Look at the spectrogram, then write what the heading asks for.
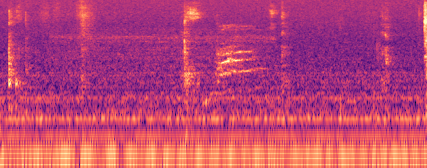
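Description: A pet cat lets out a short, faint meow as her tail is lifted, heard over a steady low background hum with a few soft clicks around it.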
